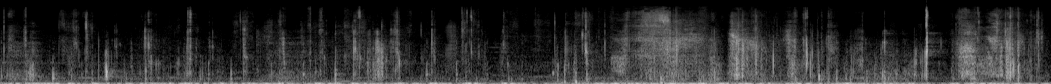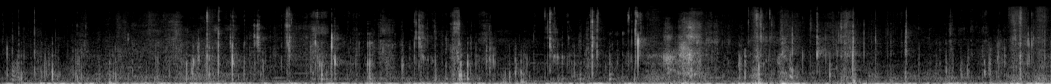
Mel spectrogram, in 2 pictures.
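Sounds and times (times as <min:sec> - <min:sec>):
close-miked chewing: 0:00.0 - 0:21.0.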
